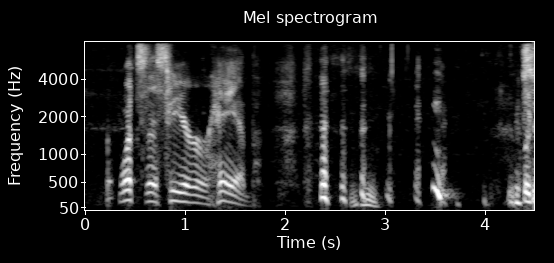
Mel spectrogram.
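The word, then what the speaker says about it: H-E-B: it's pronounced HEB. HEB. Like, Okay. If you see Heb, you're kicked out of the state for 20 years.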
